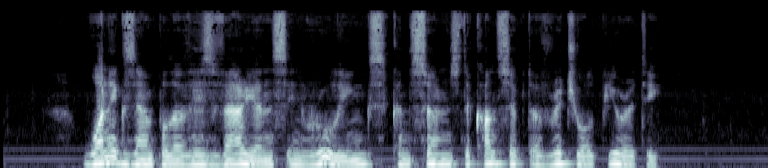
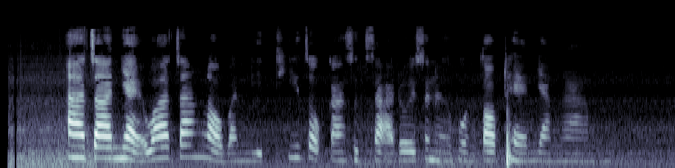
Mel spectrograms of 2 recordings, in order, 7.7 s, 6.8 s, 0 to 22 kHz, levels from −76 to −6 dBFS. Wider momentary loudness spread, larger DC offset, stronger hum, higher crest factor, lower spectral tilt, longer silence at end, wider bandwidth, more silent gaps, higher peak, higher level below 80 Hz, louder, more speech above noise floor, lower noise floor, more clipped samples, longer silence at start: second, 8 LU vs 20 LU; neither; neither; second, 16 dB vs 22 dB; first, -6 dB/octave vs -4 dB/octave; first, 1.1 s vs 0.55 s; first, 16.5 kHz vs 11.5 kHz; neither; about the same, 0 dBFS vs 0 dBFS; about the same, -44 dBFS vs -48 dBFS; first, -16 LUFS vs -21 LUFS; first, 35 dB vs 24 dB; first, -50 dBFS vs -46 dBFS; neither; first, 0.85 s vs 0.05 s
